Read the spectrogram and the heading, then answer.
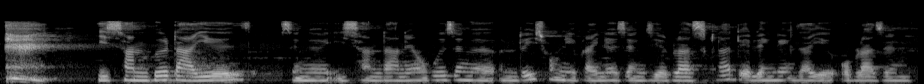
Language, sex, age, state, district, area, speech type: Bodo, female, 60+, Assam, Chirang, rural, spontaneous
